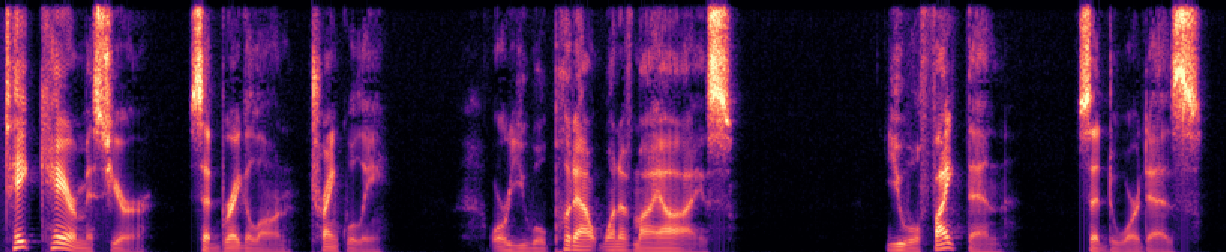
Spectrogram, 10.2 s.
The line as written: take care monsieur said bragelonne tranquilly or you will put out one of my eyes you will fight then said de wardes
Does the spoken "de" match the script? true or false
true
